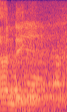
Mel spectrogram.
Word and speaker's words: Hyundai: Hyundai kan dibacanya Hyundai, ya kan?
